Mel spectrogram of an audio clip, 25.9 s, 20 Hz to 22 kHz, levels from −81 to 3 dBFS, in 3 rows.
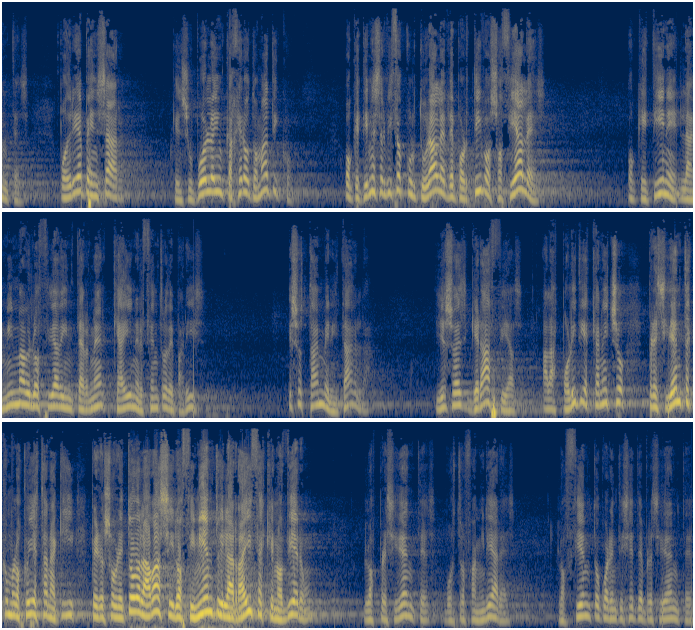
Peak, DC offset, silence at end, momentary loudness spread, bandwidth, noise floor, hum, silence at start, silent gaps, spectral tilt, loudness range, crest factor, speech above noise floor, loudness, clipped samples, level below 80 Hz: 0 dBFS; under 0.1%; 0 s; 19 LU; 19.5 kHz; -55 dBFS; none; 0 s; none; -5.5 dB/octave; 14 LU; 18 dB; 38 dB; -17 LUFS; under 0.1%; -40 dBFS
